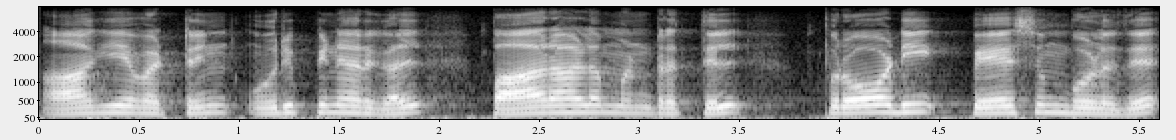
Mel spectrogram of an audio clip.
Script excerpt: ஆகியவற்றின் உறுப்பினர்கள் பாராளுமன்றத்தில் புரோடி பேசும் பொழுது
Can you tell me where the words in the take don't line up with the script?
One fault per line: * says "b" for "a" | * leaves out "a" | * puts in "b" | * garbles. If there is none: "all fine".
all fine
